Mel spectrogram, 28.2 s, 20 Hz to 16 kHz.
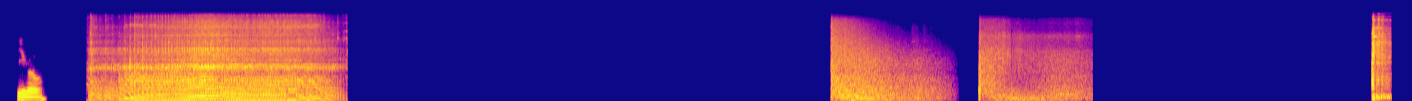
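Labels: At 0.34 seconds, someone says "Zero." After that, at 1.71 seconds, an engine starts. Next, at 16.59 seconds, you can hear an explosion. Finally, at 27.4 seconds, there is the sound of cutlery.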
